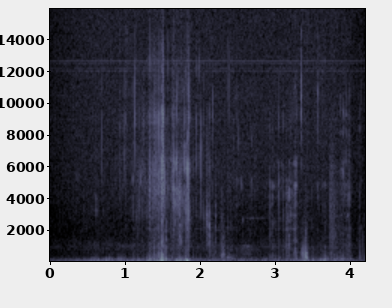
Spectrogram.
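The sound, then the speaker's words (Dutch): Someone chews a bite of pizza, with crisp crunchy bites and soft mouth noises over a low rumble, a couple of sharper crunches standing out partway through. “Laat ons dan nu een stukje pizza pakken.”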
